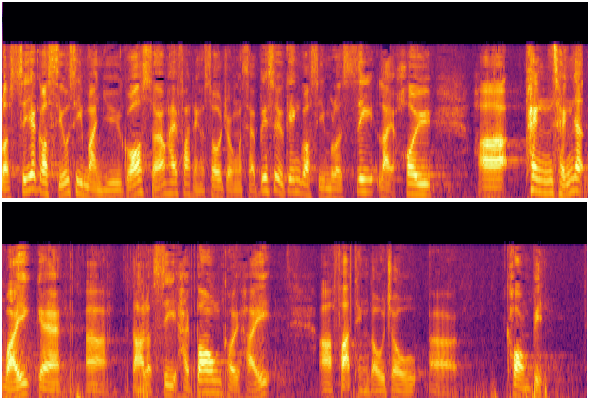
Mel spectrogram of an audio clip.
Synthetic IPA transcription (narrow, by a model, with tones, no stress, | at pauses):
lɵ˨k̚siː˥jɐ˥tkɔː˧siː˨˥wsiː˧mɐ˨˩njyː˨˩kʷɔː˨˥sœː˨˥ŋɦɐ˨˥jfaː˧t̪̚ʰːɪ˨˩so˧wt͡ʃʊ˨ŋkɛ˧si˨hwpiː˥sɵ˥ji˧wkɪ˥ŋkʷɔː˧siː˧˩m˨˩lɵ˨t̚siː˥lɐ˨˩jhɵ˧ɥ | ɐ˨˧pʰɪ˧ŋt͡sʰɪ˨˥ŋjɐ˥t̚wɐ˨˥jkɛː˧ɐ˨t̪a̰ː˨˩lɵ˨k̚siː˥ɦɐ˨jpɔː˥ŋkʰɵ˨˧ɥhɐ˨˥j | ʔɐ̰ː˨˩faː˧t̪ʰɪ˨˩ŋt̪o˨wt͡so˨wʔɐ̰ː˨˩kʰɔː˧ŋpiː˨n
